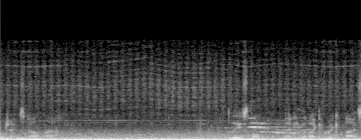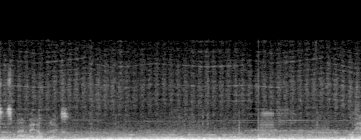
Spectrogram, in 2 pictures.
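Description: A small submarine's engine hums with a low, pulsing throb underwater.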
